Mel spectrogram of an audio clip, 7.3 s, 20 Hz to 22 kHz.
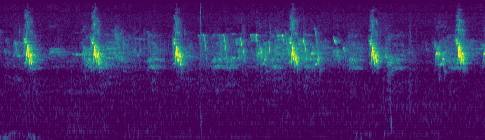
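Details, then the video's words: House sparrow in the wild in Brazil, giving short bright chirps about once every 1.2 seconds, each a sharp descending note with buzzy trailing fragments, over faint background hum. "canto do Pardal na natureza"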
